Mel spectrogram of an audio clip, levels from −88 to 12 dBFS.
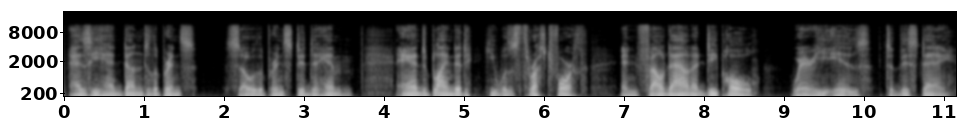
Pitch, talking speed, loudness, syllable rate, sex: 95 Hz, 165 wpm, -19 LUFS, 3.8 syllables/s, male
